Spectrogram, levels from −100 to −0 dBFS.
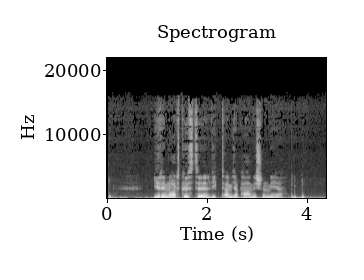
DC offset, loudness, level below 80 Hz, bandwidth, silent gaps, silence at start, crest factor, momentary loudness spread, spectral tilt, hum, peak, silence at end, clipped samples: under 0.1%; -16 LUFS; -26 dBFS; 15.5 kHz; none; 0.05 s; 14 dB; 8 LU; -6 dB/octave; none; -2 dBFS; 0.05 s; under 0.1%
